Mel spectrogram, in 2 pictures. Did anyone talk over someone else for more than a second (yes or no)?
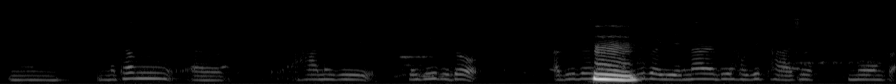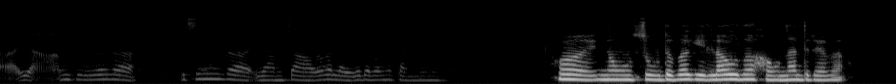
yes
